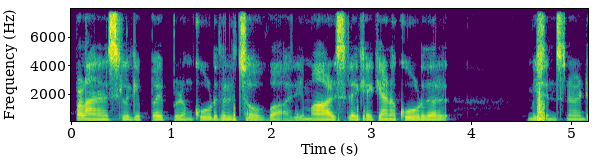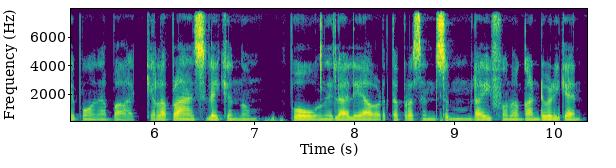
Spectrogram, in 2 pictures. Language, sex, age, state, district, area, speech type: Malayalam, male, 18-30, Kerala, Thrissur, rural, spontaneous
